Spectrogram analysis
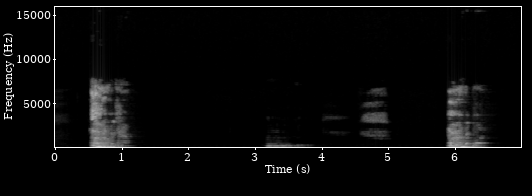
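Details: Girl with very hard bronchitis during quarantine: two harsh single coughs with a soft throat-clearing between them in a quiet room.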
